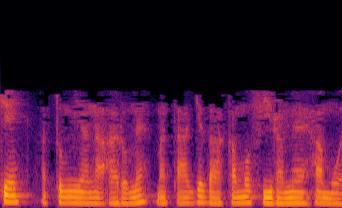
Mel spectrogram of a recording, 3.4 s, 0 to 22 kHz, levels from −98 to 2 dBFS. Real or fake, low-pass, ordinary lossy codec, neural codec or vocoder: fake; 3.6 kHz; MP3, 16 kbps; codec, 24 kHz, 0.9 kbps, DualCodec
